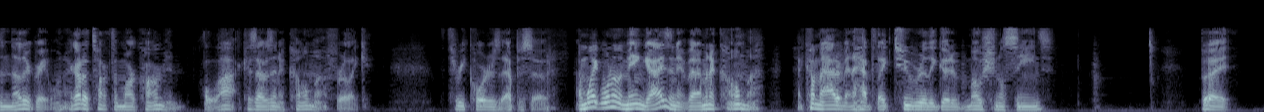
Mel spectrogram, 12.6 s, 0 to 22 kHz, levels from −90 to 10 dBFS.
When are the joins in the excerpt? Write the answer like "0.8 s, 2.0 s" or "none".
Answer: 5.7 s, 7.8 s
